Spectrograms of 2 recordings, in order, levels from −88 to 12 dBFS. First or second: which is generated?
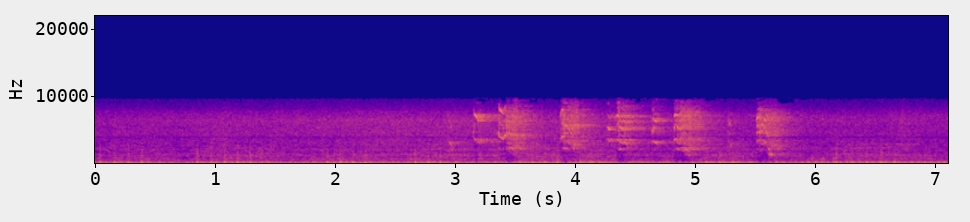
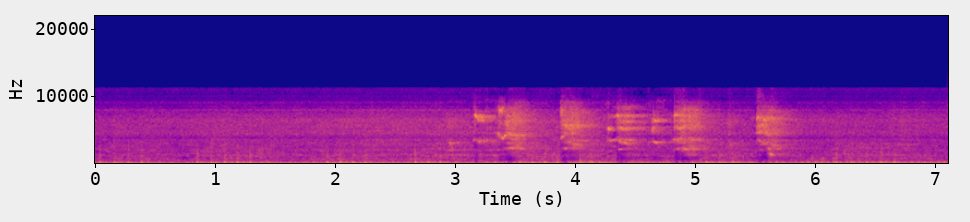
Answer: second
